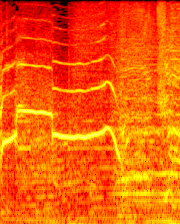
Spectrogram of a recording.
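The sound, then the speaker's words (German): A person lets out a loud, high-pitched scream of joy, a single sustained shriek that rises and wavers for under two seconds, with no other voices. “Schrei vor Glück oder schick zurück.”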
